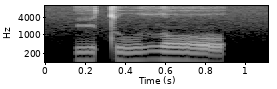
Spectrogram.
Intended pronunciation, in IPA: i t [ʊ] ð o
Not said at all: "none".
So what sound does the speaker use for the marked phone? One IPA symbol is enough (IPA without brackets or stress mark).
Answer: u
